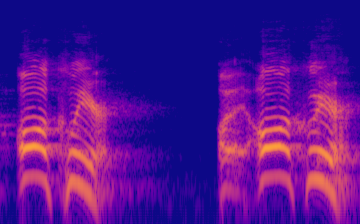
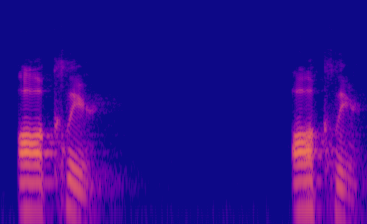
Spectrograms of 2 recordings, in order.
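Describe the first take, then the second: First: High, loud call to the next room; raised, announcing shout; yelled all-clear. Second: Low, soft all-clear; hushed, calm and lower; gentle reassurance. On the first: Retold or imitated. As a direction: call it out like a SWAT officer. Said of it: "I yell out". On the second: Acted. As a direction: say it quietly as God comforting someone. God gently says all clear.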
